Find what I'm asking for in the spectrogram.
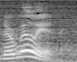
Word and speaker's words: Norwillian: There's no pronunciation guide given for his name, as if the Fort Wayne media staff was like, look, man, it's Norwillian. It's pronounced exactly as it looks.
